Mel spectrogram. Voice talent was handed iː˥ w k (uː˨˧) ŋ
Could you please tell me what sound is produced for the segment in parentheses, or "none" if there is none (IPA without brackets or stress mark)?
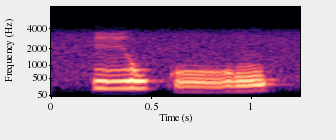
uː˨˧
